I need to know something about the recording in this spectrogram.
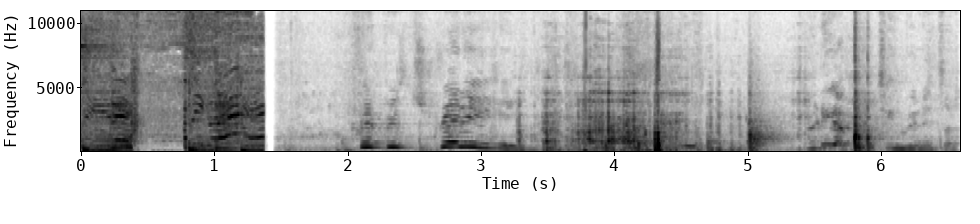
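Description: Background music that cuts off suddenly about a second and a half in. After it, quieter voice sounds with falling pitch glides, and two sharp knocks near the end.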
